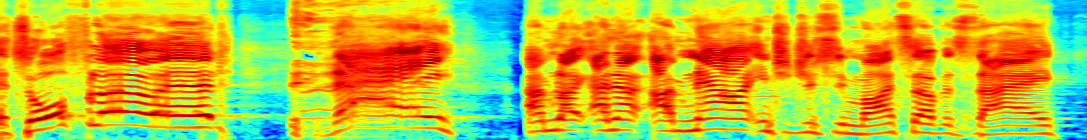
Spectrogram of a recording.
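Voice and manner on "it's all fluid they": high, drawn-out declaration; mock proclamation. Comedian jarring all gender, high slow mock proclamation.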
